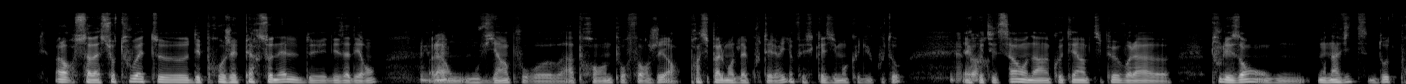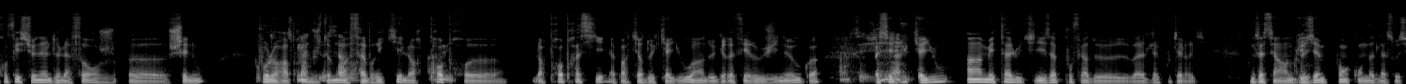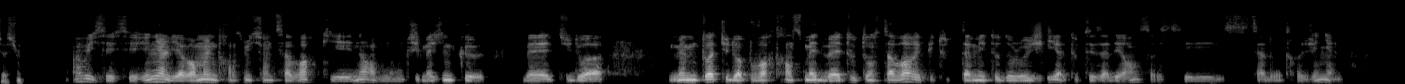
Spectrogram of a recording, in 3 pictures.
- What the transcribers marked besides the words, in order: tapping; other background noise
- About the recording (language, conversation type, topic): French, podcast, Processus d’exploration au démarrage d’un nouveau projet créatif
